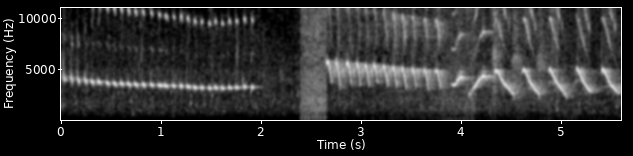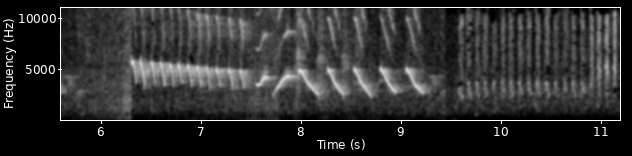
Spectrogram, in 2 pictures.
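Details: White-rumped shama masteran series meant for contest birds: a long high whistled trill falling slightly, then fast cascades of sharply sweeping whistled notes, repeated after a pause, ending in a thin buzzy trill.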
